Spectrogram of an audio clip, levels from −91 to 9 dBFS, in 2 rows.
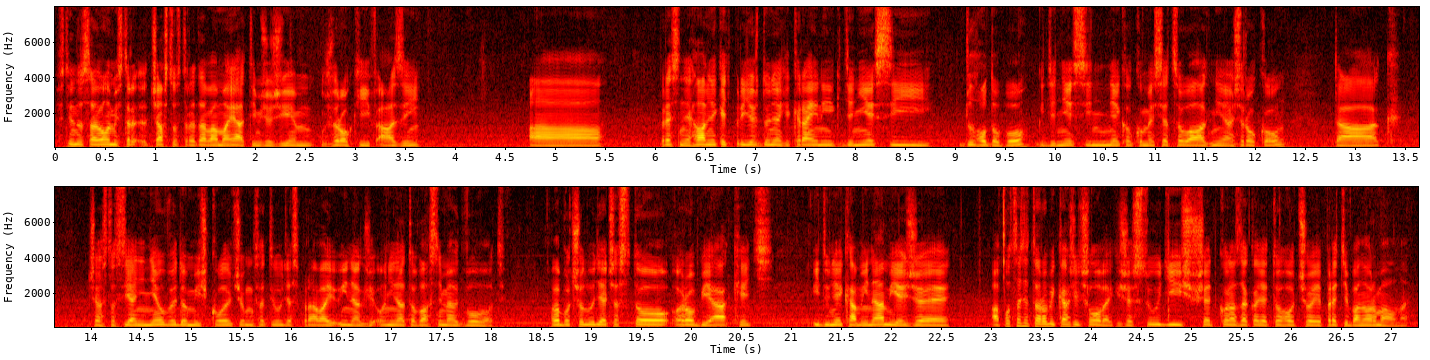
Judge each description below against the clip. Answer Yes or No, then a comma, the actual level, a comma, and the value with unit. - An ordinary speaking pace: No, fast, 185 wpm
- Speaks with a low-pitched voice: Yes, low, 115 Hz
